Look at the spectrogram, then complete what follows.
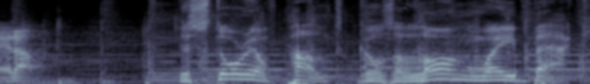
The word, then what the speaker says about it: palt: Palt. Palt. Peelt. Palt. Either way, it's pronounced palt in Swedish.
